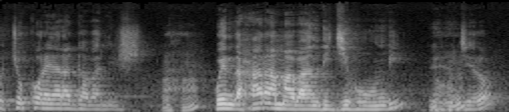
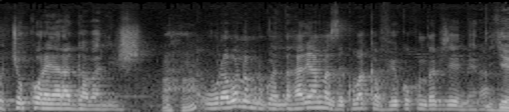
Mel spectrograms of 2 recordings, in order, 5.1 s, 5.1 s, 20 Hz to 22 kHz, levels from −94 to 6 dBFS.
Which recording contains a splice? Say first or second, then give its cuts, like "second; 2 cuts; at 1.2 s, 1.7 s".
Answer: second; 1 cut; at 2.0 s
